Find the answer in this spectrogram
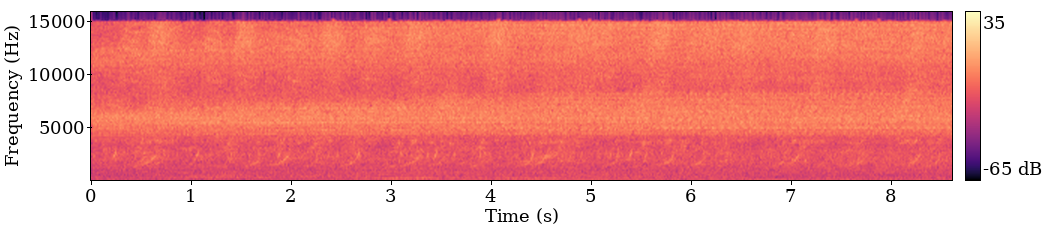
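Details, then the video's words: Cicadas buzz in a continuous high shrill wash during summer in Japan, with faint repeated rising chirps, almost drowned by the loud, even rush of a nearby stream. "小川の流れと蝉の声 自然音 ～夏～ Japan Sound of nature Cicada's voice"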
